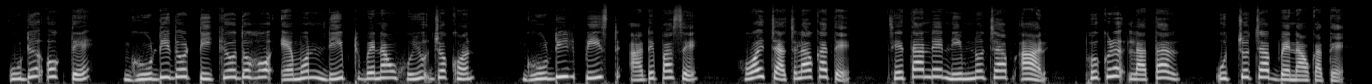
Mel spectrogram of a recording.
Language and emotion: Santali, neutral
